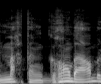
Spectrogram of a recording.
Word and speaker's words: Martin Grandbarbe: Tu t'appelles Martin Grandbarbe, je le prononce bien ? Ouais, c'est bien.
